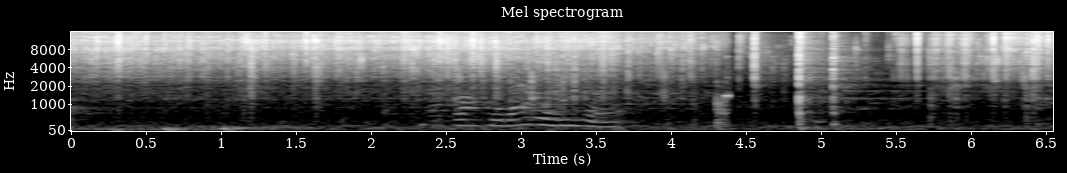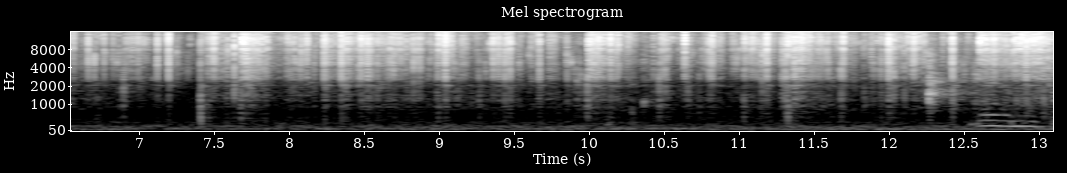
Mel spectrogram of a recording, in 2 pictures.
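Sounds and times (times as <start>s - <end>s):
food frying in hot oil: 0.0s - 4.9s, 5.5s - 13.0s.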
